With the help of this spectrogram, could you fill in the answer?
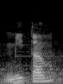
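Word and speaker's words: Mỹ Tâm: the queen of vop called meet them or is that how I say it yeah that's how you say it and yeah Vietnamese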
